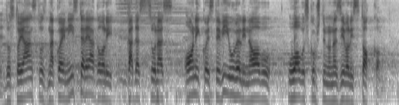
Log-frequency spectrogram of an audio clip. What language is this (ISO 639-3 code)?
srp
